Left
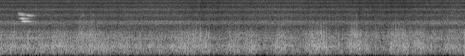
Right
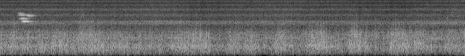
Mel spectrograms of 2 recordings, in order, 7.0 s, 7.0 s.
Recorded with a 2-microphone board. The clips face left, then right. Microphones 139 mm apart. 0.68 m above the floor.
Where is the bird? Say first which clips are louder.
Even; 50° right (ahead or behind), 1.6 m.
